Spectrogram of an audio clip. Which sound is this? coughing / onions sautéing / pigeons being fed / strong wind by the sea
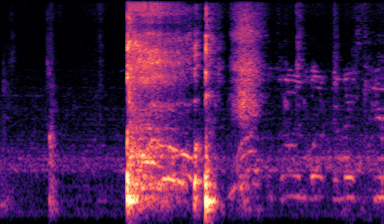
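coughing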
